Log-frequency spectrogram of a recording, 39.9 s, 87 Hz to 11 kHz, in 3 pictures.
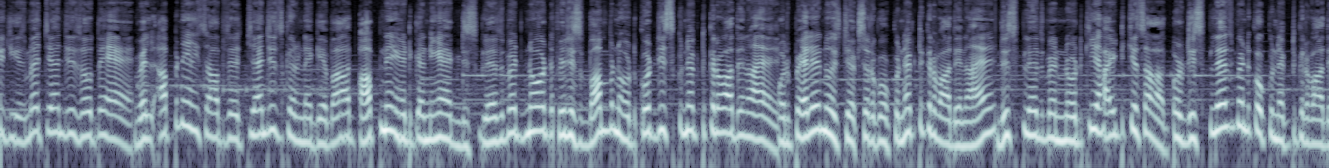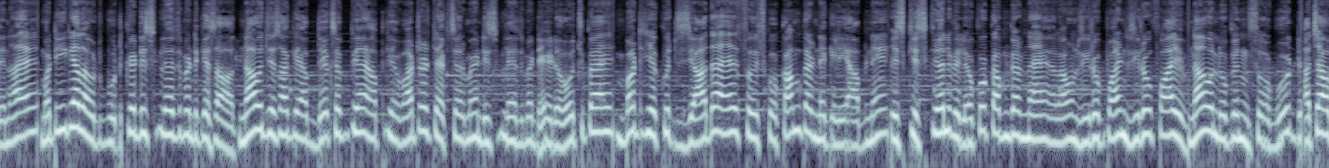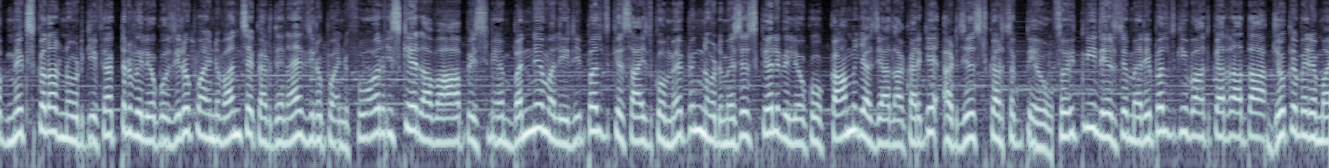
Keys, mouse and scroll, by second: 0.0 ctrl+s, 0.8 click, 1.0 space, 1.7 click, 3.5 shift+a, 6.3 scroll up 1, 6.5-7.2 middle drag, 7.2-7.5 drag, 7.7-8.9 scroll down 9, 9.0-10.5 drag, 12.0 click, 12.6-14.2 scroll up 8, 13.0 middle click, 16.7 scroll up 1, 17.0-17.4 scroll down 1, 17.4 space, 18.3 space, 19.6 middle click, 20.0-21.3 scroll up 9, 21.3-22.0 drag, 27.6-29.5 scroll up 6, 27.8 middle click, 29.5 click, 29.6 space, 33.0-33.5 scroll up 1, 33.5 middle click, 33.9-34.4 scroll down 12, 34.4 middle click, 34.8-35.4 scroll up 9, 35.4-38.0 drag.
